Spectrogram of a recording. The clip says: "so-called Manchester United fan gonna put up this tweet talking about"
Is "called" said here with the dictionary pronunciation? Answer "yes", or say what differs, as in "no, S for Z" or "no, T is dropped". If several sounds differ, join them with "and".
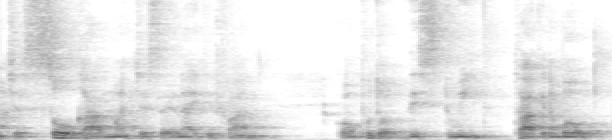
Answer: no, L is dropped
